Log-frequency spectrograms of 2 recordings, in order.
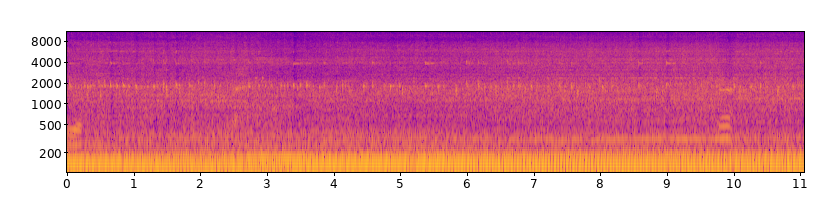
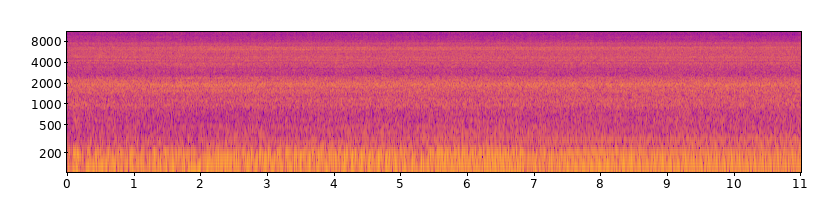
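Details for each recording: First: Old Oldsmobile V8 on its own fuel tank with radiator in, transmission not hooked up, in a cold shop, warming until the thermostat opens: deep, steady idle with an even low rumble, no knocks or misses; sounds good. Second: Old Oldsmobile V8 just restarted on its own fuel tank with the fuel pump and old gas, choke left closed, shop door shut: uneven loping idle with a rhythmic exhaust sway; running rich, later found to be choking itself out.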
